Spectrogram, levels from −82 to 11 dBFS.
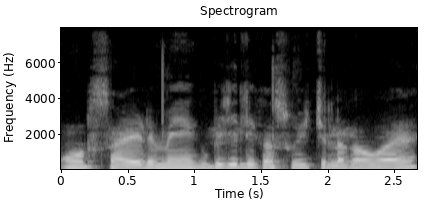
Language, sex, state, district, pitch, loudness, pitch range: Hindi, male, Uttar Pradesh, Shamli, 155 Hz, -14 LUFS, 145-160 Hz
